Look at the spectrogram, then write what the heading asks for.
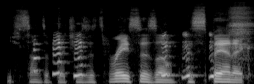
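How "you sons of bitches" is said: high squeaky mock outrage; a much higher, jokey cry of indignation. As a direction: pretend to be deeply offended. Joking outrage at being short.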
